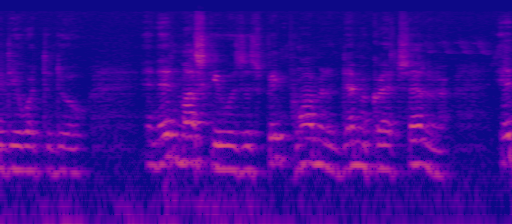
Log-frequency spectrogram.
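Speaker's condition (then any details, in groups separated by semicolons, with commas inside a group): ALS; diagnosed couple years ago, types with two fingers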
